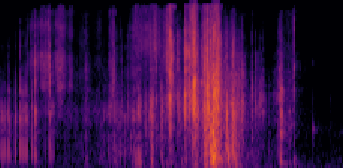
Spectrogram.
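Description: The seal of a box of pasta being lifted, giving a rapid run of dry, crackling ticks that swell into a louder burst of popping, then stop abruptly into silence. No voices.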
